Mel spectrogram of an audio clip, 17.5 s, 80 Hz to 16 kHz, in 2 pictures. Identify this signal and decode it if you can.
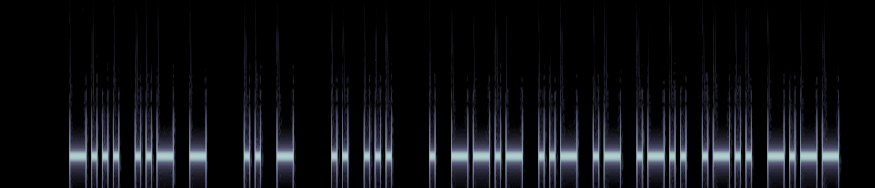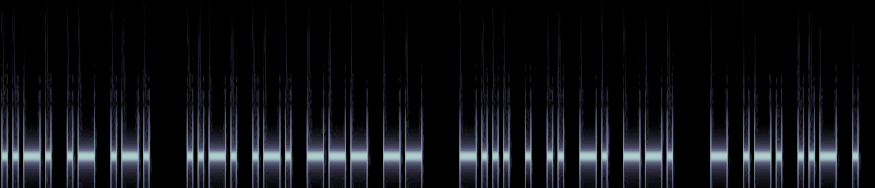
Morse code, heard as a keyed tone, about 22 wpm, 700 Hz. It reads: BUT IT IS EQUALLY FAR FROM BEING TRUE
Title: Sentences from Top 1400 Words 22wpm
